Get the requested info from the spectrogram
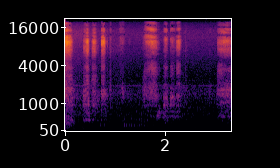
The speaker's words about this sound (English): So you just draw three circles on a piece of paper and connect them with a couple arrows.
